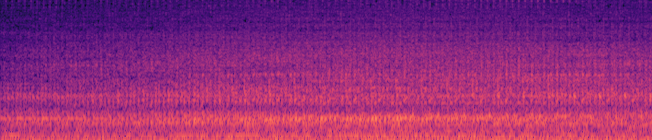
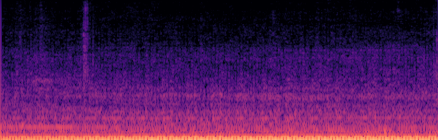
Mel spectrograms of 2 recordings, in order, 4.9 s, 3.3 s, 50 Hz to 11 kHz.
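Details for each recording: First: 2000 BMW E39 M5 at idle after startup, no check engine light: low uneven chugging, pulses a bit under three a second, with light rattle; owner attributes rattle to typical VANOS startup rattle, rough idle cause unclear. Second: Newly acquired BMW E39 M5 with completely stock exhaust, bought in rough condition: smooth, deep, fairly quiet burble at steady idle, no ticks or blowing; exhaust very quiet, normal idle.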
